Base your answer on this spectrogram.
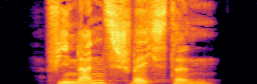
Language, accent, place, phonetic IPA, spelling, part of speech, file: German, Germany, Berlin, [fiˈnant͡sˌʃvɛçstn̩], finanzschwächsten, adjective, De-finanzschwächsten.ogg
- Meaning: superlative degree of finanzschwach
